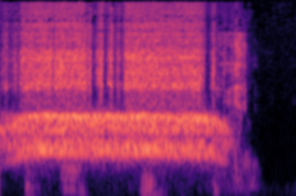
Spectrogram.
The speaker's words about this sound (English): that's the Mayan death whistle. Oh, that's so cool.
